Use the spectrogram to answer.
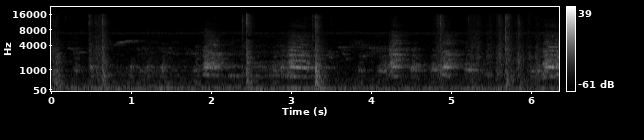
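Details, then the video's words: Pair of green Fischer's lovebirds chirping in the morning: harsh, broadband chirps in short bursts, irregularly spaced about every half second to second, with a steady faint hum behind. "Green Lovebird Couple Singing & Chirping Voices - Green Fischer Couple"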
